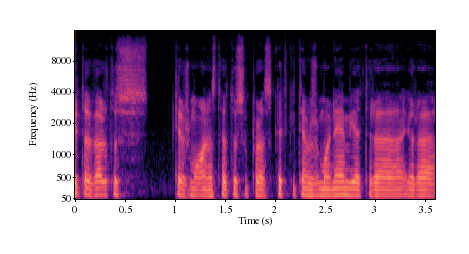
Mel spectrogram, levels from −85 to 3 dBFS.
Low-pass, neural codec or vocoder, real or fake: 14.4 kHz; vocoder, 44.1 kHz, 128 mel bands, Pupu-Vocoder; fake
